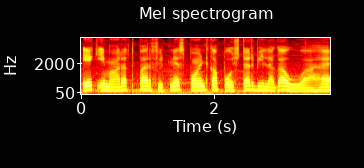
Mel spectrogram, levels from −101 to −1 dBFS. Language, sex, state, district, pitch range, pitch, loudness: Hindi, male, Jharkhand, Ranchi, 135-155 Hz, 145 Hz, -17 LUFS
